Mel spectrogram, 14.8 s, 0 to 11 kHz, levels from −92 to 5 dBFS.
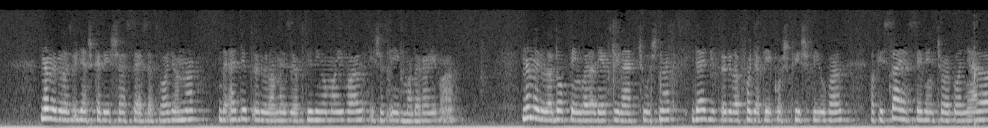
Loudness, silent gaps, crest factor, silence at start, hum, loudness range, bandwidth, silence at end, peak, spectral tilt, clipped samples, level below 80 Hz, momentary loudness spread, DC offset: -22 LUFS; none; 20 dB; 0 s; none; 2 LU; 8.6 kHz; 0 s; -4 dBFS; -7.5 dB/octave; under 0.1%; -42 dBFS; 10 LU; 6%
